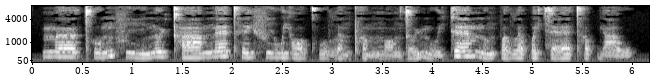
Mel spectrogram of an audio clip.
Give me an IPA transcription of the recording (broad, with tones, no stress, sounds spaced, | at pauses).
m œː˨ t̪ʰ ʊ˨˥ ŋ f iː˨˩ n̪ ɵ˧ ɥ kʰ aː˨˧ m n̪ ɛː˥ t̪ʰ e˧ j f iː˨ w j ɔː˨˩ kʷʰ ɐ˨˩ w l ɐ˨˩ ŋ pʰ ɐ˨˩ m ŋ ɔː˨˩ ŋ t̪ ɵ˨˥ ɥ m uː˨˩ j k ɛː˥ m n̪ ʊ˨˥ ŋ p ɐ˨˧ w l ɐ˨˥ p̚ ɐ˨˥ j t͡s ɛː˨˧ t̪ʰ ɐ˧ p̚ j aː˨ w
